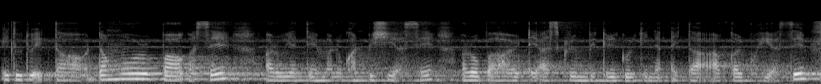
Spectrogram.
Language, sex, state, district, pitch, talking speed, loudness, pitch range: Nagamese, female, Nagaland, Dimapur, 185 Hz, 160 wpm, -19 LUFS, 180-225 Hz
